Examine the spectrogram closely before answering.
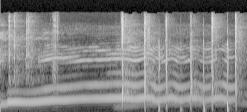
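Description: A drawn-out whooping cheer rises, then a quick burst of about ten sharp hand claps joins it in an uneven patter, a short canned virtual-audience applause sound effect.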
